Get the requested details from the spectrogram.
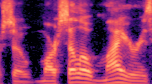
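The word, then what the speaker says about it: Mayer: Did you guys know Marcelo Meyer is actually how you say his last name even though it's spelled M A Y. It's actually pronounced Meyer. So, Marcelo Meyer is how you say it.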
